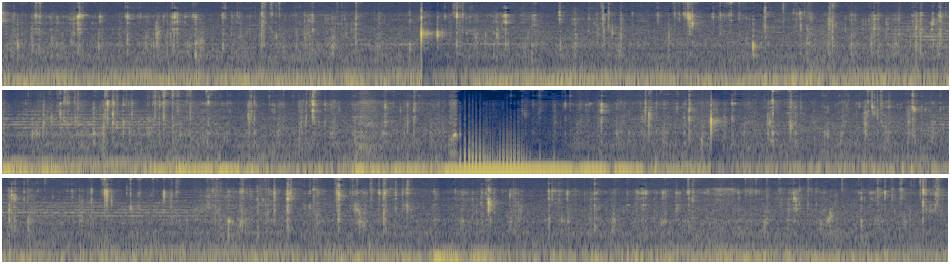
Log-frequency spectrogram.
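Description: Close-miked chewing and biting of chewy sea snail meat, with many small wet clicks throughout and a loud low thump about halfway through.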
